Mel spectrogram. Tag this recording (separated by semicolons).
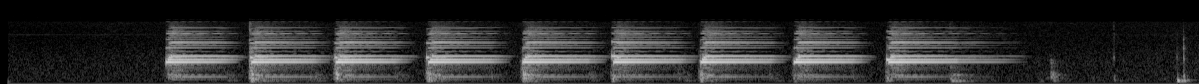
classic; ear-pearcing; piano; scary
